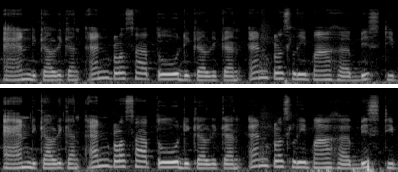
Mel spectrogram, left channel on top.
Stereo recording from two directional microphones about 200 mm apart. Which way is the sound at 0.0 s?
25° right (ahead or behind).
